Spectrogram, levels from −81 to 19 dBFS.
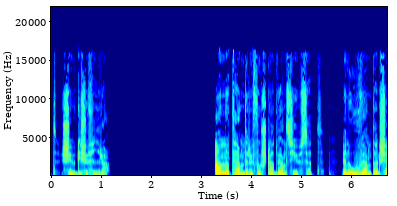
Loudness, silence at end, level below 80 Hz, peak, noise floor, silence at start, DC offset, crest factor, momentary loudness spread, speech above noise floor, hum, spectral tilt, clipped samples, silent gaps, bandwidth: -22 LUFS; 0 s; -50 dBFS; -2 dBFS; under -90 dBFS; 0.05 s; under 0.1%; 22 dB; 12 LU; over 69 dB; none; -5 dB/octave; under 0.1%; none; 16.5 kHz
